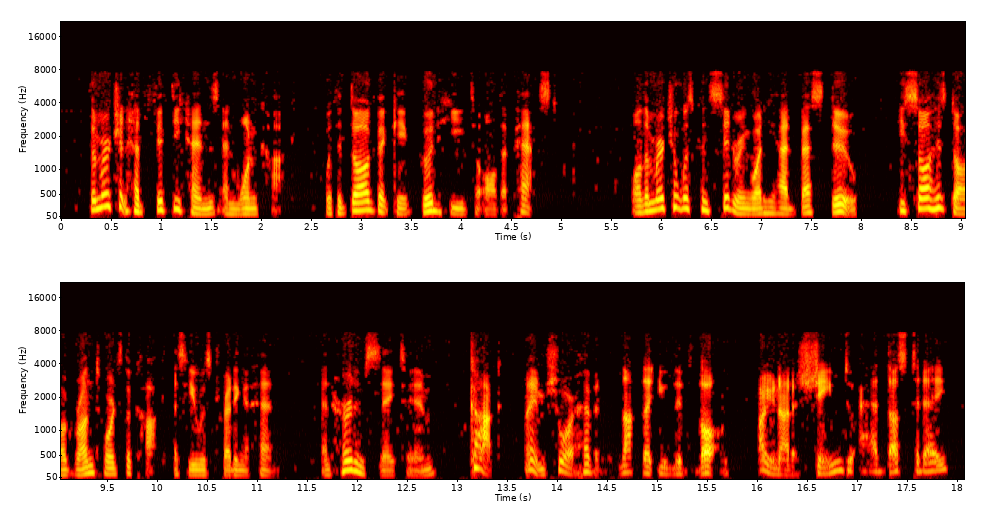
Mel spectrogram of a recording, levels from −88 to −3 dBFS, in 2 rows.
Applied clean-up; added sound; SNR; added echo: classical method spectral subtraction.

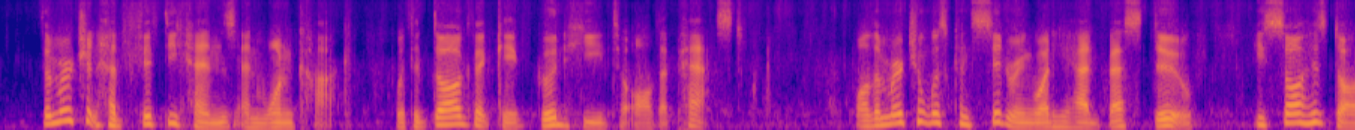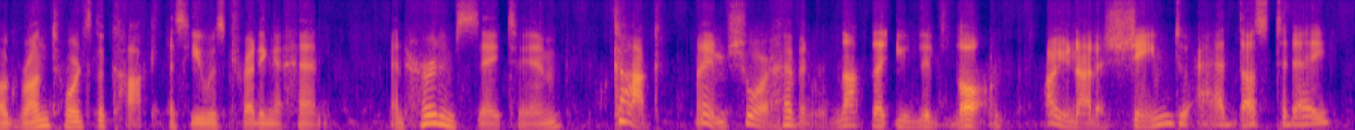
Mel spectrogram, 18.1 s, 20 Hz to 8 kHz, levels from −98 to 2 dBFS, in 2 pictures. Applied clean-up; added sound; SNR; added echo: neural separator model SepFormer DNS4.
